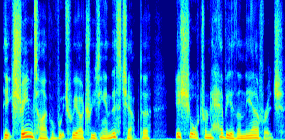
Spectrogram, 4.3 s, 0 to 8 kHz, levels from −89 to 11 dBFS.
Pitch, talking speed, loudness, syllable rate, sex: 145 Hz, 255 wpm, -20 LUFS, 7.5 syllables/s, male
